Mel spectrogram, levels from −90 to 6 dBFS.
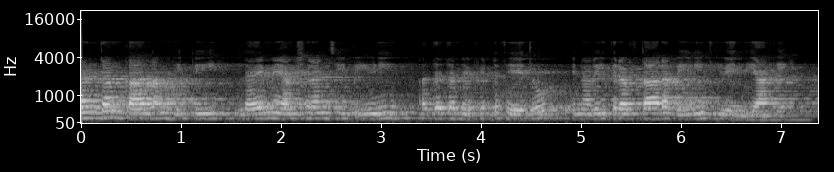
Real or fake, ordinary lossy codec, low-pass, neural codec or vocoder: fake; none; 7.2 kHz; vocoder, 44.1 kHz, 128 mel bands every 512 samples, BigVGAN v2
